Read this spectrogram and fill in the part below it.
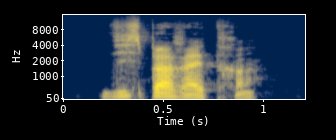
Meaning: post-1990 spelling of disparaître
- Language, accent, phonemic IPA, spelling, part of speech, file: French, France, /dis.pa.ʁɛtʁ/, disparaitre, verb, LL-Q150 (fra)-disparaitre.wav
